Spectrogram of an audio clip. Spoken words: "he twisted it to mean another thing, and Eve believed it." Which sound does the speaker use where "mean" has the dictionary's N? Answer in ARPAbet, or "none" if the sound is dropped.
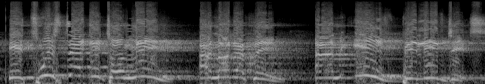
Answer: none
